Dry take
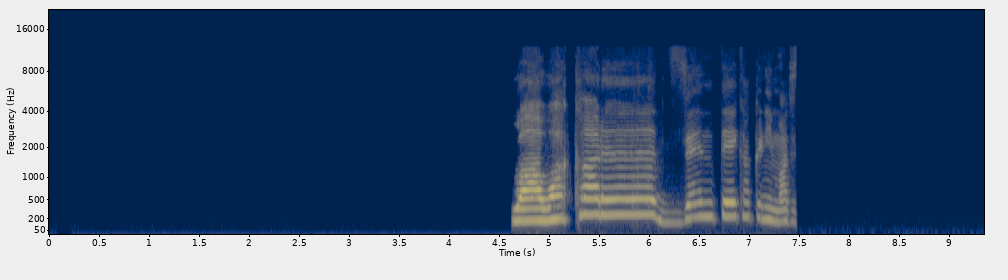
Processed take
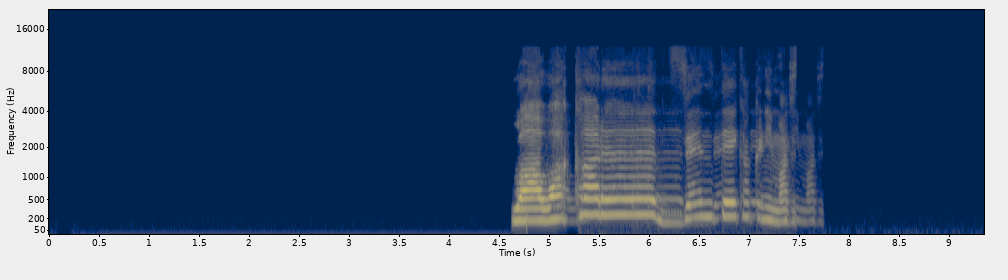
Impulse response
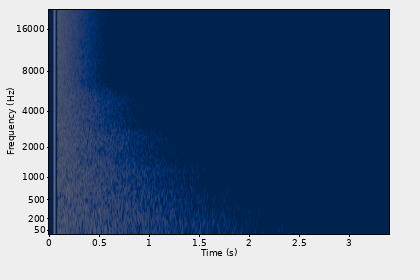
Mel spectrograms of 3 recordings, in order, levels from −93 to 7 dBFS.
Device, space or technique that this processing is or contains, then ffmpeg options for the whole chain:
ducked delay: -filter_complex "[0:a]asplit=3[link_01][link_02][link_03];[link_02]adelay=273,volume=-6dB[link_04];[link_03]apad=whole_len=424797[link_05];[link_04][link_05]sidechaincompress=threshold=-35dB:ratio=10:attack=21:release=1290[link_06];[link_01][link_06]amix=inputs=2:normalize=0,asettb=1/sr,asplit=3[link_07][link_08][link_09];[link_07]atrim=end=4.774[link_10];[link_08]atrim=start=4.77:end=5.3,asetpts=PTS-STARTPTS,afade=type=in:duration=0.004:curve=qsin,afade=type=out:start_time=0.526:duration=0.004:curve=qsin,highpass=200[link_11];[link_09]atrim=start=5.296[link_12];[link_10][link_11]acrossfade=duration=0.004:curve1=hsin:curve2=qsin[link_13];[link_13][link_12]acrossfade=duration=0.004:curve1=qsin:curve2=hsin,volume=1dB"

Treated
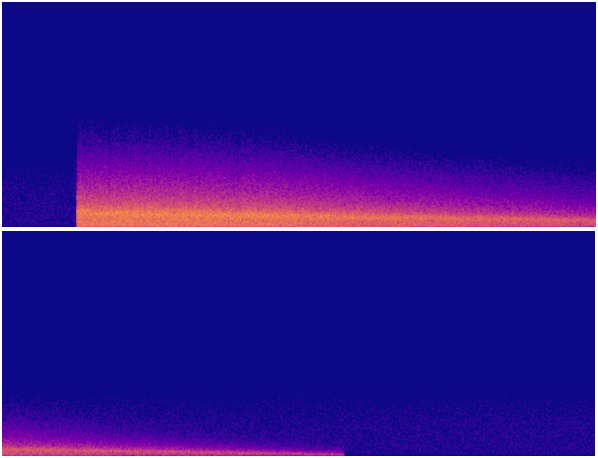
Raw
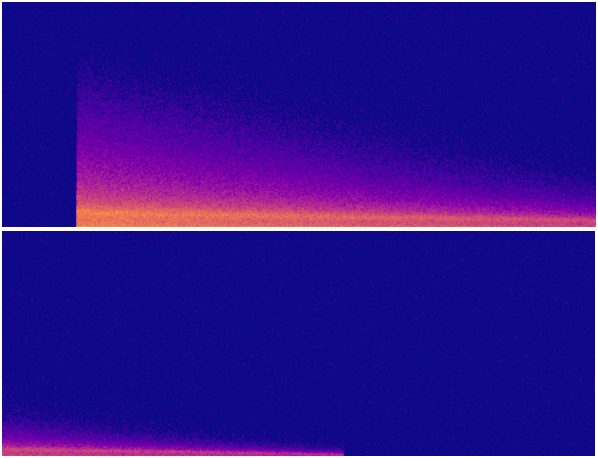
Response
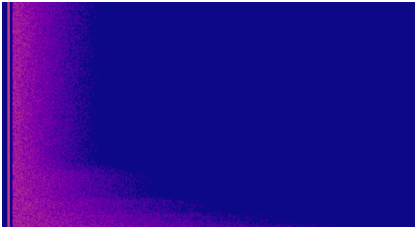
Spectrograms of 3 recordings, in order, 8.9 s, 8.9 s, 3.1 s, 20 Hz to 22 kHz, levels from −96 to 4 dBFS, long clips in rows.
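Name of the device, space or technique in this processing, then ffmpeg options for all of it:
DJ mixer with the lows and highs turned down: -filter_complex "[0:a]acrossover=split=170 5500:gain=0.0794 1 0.141[link_01][link_02][link_03];[link_01][link_02][link_03]amix=inputs=3:normalize=0,alimiter=limit=-18.5dB:level=0:latency=1:release=38,asplit=3[link_04][link_05][link_06];[link_04]afade=type=out:start_time=2.21:duration=0.02[link_07];[link_05]asubboost=boost=9.5:cutoff=64,afade=type=in:start_time=2.21:duration=0.02,afade=type=out:start_time=2.88:duration=0.02[link_08];[link_06]afade=type=in:start_time=2.88:duration=0.02[link_09];[link_07][link_08][link_09]amix=inputs=3:normalize=0,volume=5.5dB"

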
